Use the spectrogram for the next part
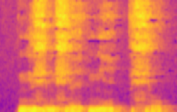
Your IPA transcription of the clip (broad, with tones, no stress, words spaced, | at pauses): mʲu˦vʲu˧mfʲə˦ɪ̯ | mʲẽ˨ | fʲo˨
